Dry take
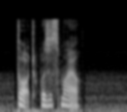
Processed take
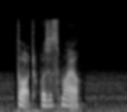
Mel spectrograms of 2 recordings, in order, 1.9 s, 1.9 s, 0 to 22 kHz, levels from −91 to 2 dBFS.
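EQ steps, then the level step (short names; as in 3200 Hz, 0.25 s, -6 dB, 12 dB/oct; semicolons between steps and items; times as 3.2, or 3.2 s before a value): tone controls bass -9 dB, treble -6 dB; high shelf 4500 Hz -9 dB; notches 50/100/150/200 Hz; 0.0 dB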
